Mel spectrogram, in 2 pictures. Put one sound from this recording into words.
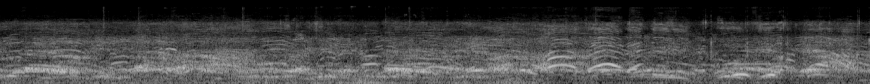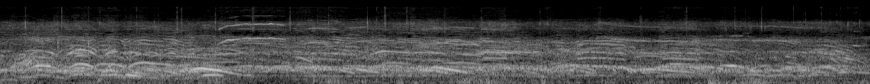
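A large crowd shouts and jeers loudly outdoors.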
